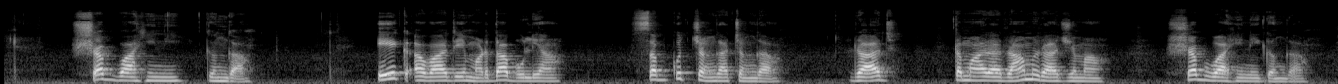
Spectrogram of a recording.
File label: Gujarati version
